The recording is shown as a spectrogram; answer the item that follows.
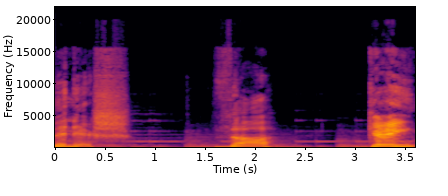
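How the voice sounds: A female-sounding voice does a put-on character voice, gravelly and fairly high in pitch. Faint music plays in the background.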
